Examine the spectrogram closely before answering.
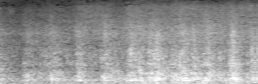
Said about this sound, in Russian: поезд медленно тронулся, возя Шерли в пригород, где она жила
